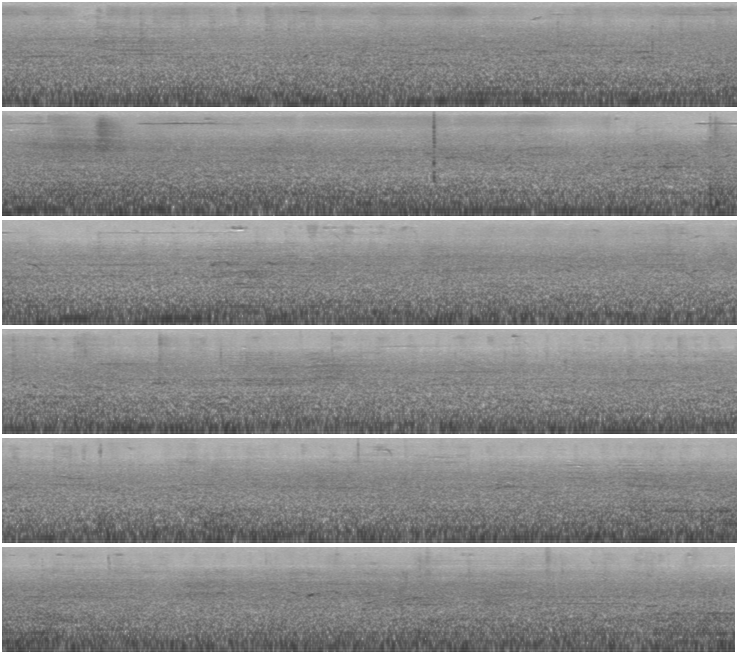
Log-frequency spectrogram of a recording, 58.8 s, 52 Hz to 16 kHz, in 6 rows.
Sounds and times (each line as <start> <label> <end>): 12.8 children playing 58.7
